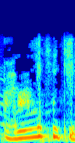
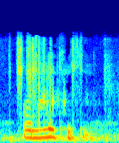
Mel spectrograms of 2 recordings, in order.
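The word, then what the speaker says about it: আন্বীক্ষিকী: আরে এটা হচ্ছে আন্নিক্ষিকি নয়, এটা হচ্ছে পরিষ্কার বলে বানান করে বল, অন্নিক্ষিকি।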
